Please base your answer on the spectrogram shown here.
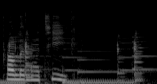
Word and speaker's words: Problematique: It's pronounced problematique.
